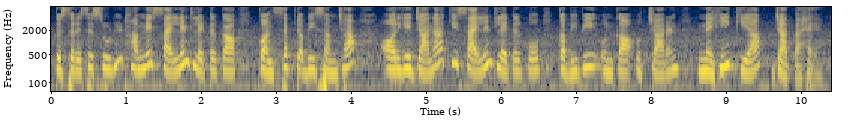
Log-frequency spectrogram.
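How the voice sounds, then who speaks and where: Against slight background noise, an Indian woman teaches English to her students in a mid-range voice with lively intonation, speaking a little slowly. Addressing the class directly, she spells words out letter by letter and repeats every one.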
